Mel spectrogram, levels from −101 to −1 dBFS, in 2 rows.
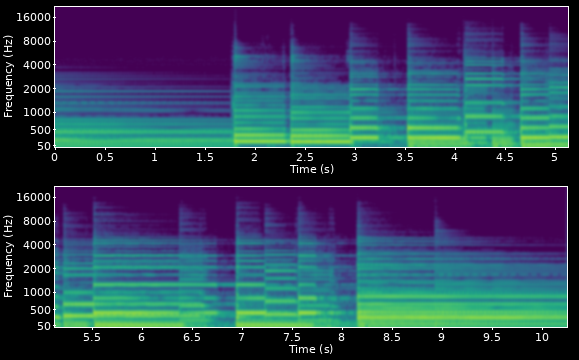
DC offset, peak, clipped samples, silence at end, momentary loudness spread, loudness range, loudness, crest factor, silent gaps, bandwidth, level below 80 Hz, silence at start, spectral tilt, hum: under 0.1%; -4 dBFS; under 0.1%; 0 s; 13 LU; 2 LU; -20 LUFS; 16 dB; none; 5.6 kHz; -30 dBFS; 0 s; -9.5 dB/octave; none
